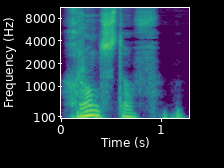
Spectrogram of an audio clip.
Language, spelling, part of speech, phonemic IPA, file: Dutch, grondstof, noun, /ˈɣrɔntstɔf/, Nl-grondstof.ogg
- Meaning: raw material, natural resource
